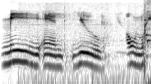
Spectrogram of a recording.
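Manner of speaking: drawn out very slowly, word by word; slow, deliberate. Retold or imitated. He insists to his crush it means just them two. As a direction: spell it out patiently. Slow clarifying quote to her.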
